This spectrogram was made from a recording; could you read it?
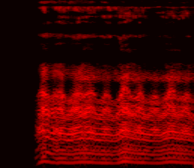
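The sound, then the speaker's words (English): After a moment of silence, a voice imitates a car engine struggling and failing to start as the key is turned: a loud, sustained droning groan with a faint rhythmic pulse, held steadily to the end. “And when you find yourself being afflicted by anything, car won't start.”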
